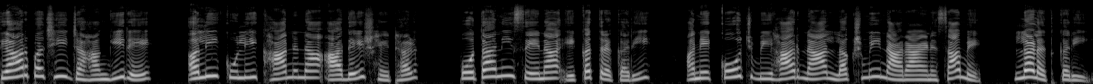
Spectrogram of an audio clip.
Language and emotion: Gujarati, neutral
